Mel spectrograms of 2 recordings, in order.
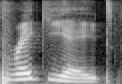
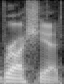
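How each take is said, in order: First: The first syllable sounds like 'brack'. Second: The first syllable sounds like 'brush'. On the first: The speaker calls it right. "It's pronounced brachiate" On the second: The speaker calls it wrong. "We're not even saying it correctly"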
